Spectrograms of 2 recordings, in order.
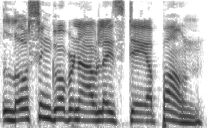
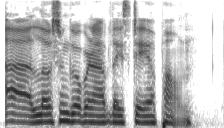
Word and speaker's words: Los Ingobernables de Japón: You can, Los Ingobernables de Japón. – Thank you. – Wait, you what, can what, do what, it. – What? – Yeah, Los Ingobernables de Japón.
